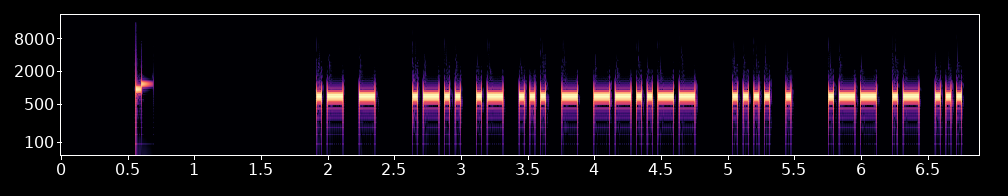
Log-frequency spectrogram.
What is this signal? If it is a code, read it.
Morse code, heard as a keyed tone, about 32 wpm, 700 Hz. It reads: AT LAST, HE WAS
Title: Sentences from Top 1000 Words - Review Part 6 - 30wpm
